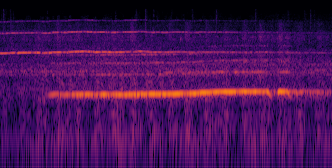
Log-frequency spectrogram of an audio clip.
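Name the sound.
train running on rails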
